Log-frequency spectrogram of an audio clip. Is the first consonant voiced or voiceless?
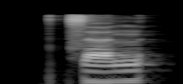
voiceless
